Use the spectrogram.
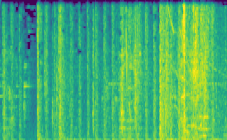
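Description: Gunfire in Halo Infinite sounds as a rapid burst of loud, close shots in a steady rhythm, laid over busy game noise with no talking.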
